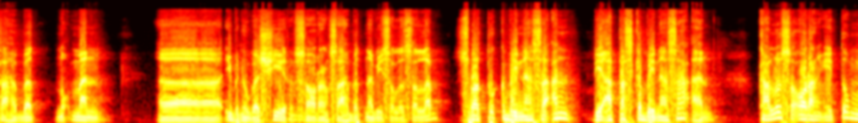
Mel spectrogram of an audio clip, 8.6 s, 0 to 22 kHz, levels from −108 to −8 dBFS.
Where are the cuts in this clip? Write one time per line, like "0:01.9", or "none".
0:04.5
0:05.8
